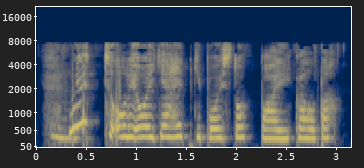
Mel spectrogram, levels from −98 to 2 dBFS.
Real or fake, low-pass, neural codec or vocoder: real; 7.2 kHz; none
